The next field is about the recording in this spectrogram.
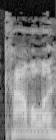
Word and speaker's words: Kamala: I guess you're probably thrilled about Kamala Harris. Is it Kamala or Kamala? I don't know. I say Kamala because that's what the vice president said. You say it like the punctuation mark, Kamala.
